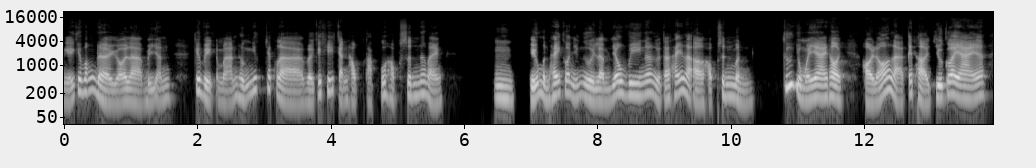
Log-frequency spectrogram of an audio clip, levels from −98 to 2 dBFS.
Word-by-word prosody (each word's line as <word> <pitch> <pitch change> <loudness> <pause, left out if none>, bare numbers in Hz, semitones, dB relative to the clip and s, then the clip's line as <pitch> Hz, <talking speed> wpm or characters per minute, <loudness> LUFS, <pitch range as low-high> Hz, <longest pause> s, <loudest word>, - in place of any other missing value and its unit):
nghĩ 125 +4 -4
cái 225 +5 +1
vấn 230 +3 -2
đề 120 - +2
gọi 115 +2 0
là 120 -3 -1
bị 120 +1 -7
ảnh 145 +4 -7 0.4
cái 225 - +4
việc 125 - 0
mà 120 -1 -6
ảnh 145 +8 -7
hưởng 155 +4 -3
nhất 245 +2 -3
chắc 255 0 -5
là 115 -1 0
về 120 0 -1
cái 190 - -4
khía 220 +3 -3
cạnh 130 - -3
học 125 -2 -5
tập - - -10
của 180 +3 -2
học - - -8
sinh 175 0 -4
á 195 0 -3
bạn. 115 -6 -3 0.8
Ừm, 150 -2 -2 0.3
kiểu, 140 +5 +4
mình 170 -8 +1
thấy 175 +2 +4
có 205 - -1
những 165 -3 -5
người 145 -6 +1
làm 125 -1 0
giáo 195 +6 +4
viên 180 -1 -1
á, 200 +1 +1
người - - -2
ta 140 - 0
thấy 185 +5 +2
là, - - +3
ờ, 115 0 +1
học 120 - -5
sinh 165 -3 -2
mình 120 -5 -2 0.5
cứ 310 +4 +6
dùng 140 - +2
AI 155 +3 +4
thôi. 160 -4 +6 0.3
Hồi 120 -1 +3
đó 210 +7 +4
là - - +2
cái 190 - -3
thời 115 - +2
chưa 155 -1 +5
có 190 +5 +2
AI 155 -5 +5
á 175 +2 0
155 Hz, 255 wpm, -24 LUFS, 125-185 Hz, 0.8 s, cứ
